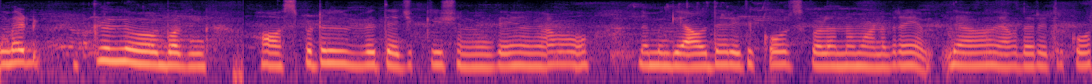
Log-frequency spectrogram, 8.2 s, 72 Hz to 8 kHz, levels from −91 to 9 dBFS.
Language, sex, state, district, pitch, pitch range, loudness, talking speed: Kannada, female, Karnataka, Shimoga, 210 Hz, 200-220 Hz, -19 LUFS, 125 wpm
